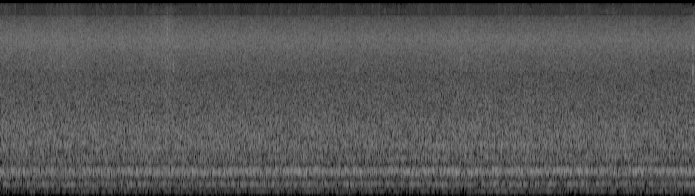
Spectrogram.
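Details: Even, unbroken hum of many honey bees as a hive is relocated from under a wood pile in McAllen, Texas, the drone steady in pitch throughout with no other clear sounds.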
